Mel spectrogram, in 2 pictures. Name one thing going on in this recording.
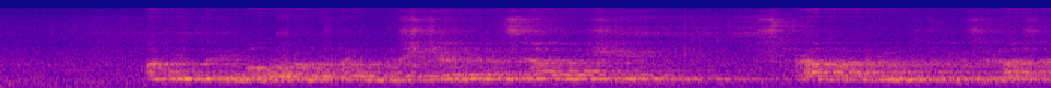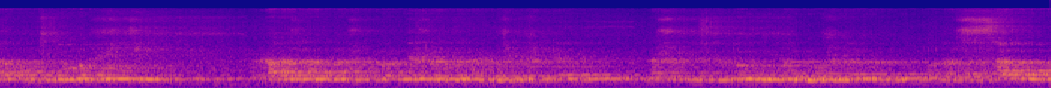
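A large crowd of men and women sings together slowly, echoing through a large hall.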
